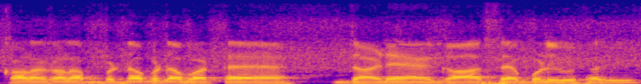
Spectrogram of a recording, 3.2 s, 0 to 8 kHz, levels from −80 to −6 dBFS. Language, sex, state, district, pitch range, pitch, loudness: Rajasthani, male, Rajasthan, Churu, 100-125 Hz, 110 Hz, -15 LUFS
